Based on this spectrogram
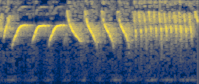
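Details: Canary song for teaching young canaries: a series of arched, swooping whistles about every quarter second, then steeper falling notes leading into a dense, bubbling high trill.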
